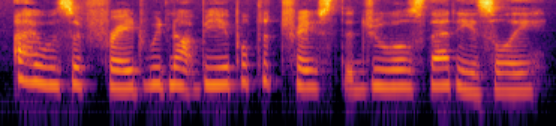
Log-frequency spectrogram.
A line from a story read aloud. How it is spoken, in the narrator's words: Nancy sighed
